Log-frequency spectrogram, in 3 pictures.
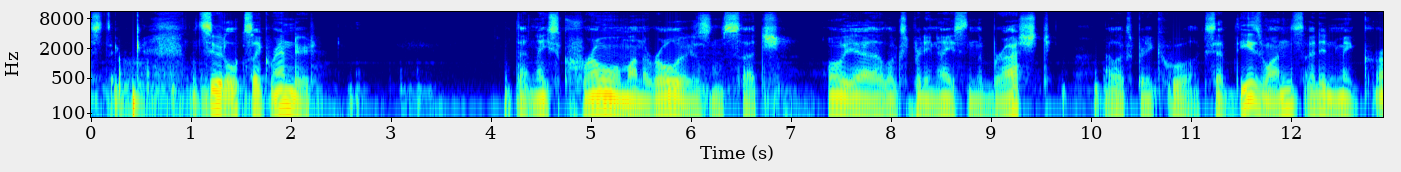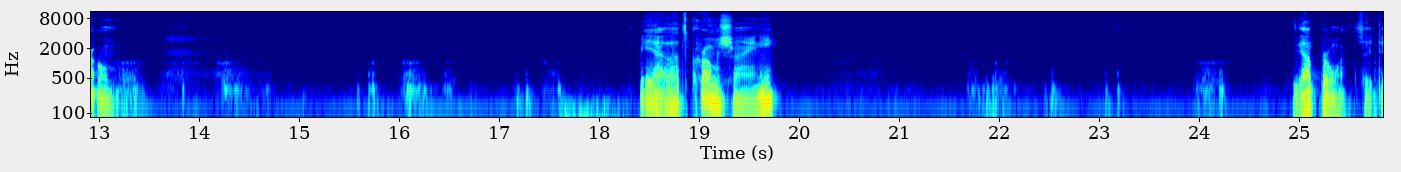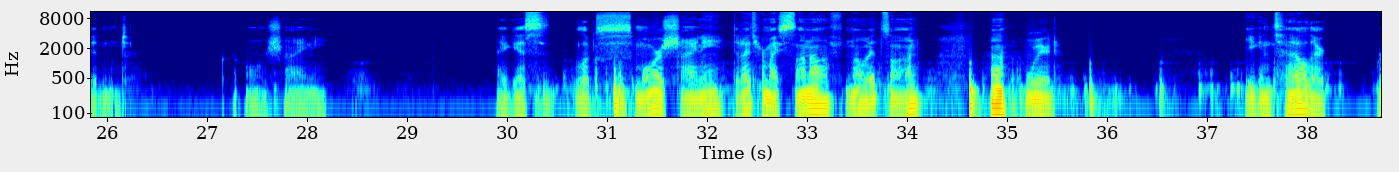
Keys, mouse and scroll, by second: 2.7-4.7 drag, 6.5-10.9 middle drag, 12.1-15.0 right drag, 15.8-17.6 right drag, 17.4-19.1 drag, 23.3-25.9 right drag, 25.9-27.7 drag, 35.2-36.9 middle drag, 37.1-38.2 middle drag.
